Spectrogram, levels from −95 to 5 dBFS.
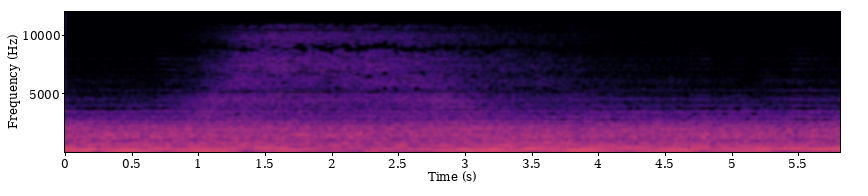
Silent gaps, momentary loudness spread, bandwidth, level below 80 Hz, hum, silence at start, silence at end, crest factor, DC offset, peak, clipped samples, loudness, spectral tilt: none; 4 LU; 11 kHz; -72 dBFS; none; 0 s; 0 s; 14 dB; under 0.1%; -18 dBFS; under 0.1%; -33 LUFS; -6.5 dB/octave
